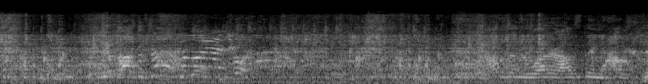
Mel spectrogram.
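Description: Water sloshing and splashing in a stunt tank as contestants climb out, under a voice from the played TV clip.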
